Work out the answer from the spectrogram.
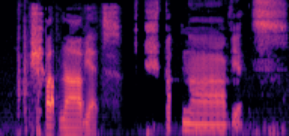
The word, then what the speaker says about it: Špatná: Špatná, hear the long vowel sound at the end.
